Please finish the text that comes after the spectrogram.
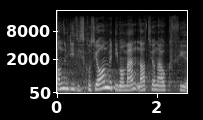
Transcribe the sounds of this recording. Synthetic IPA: ɔnd̪əndiːdiskʰusjoːnvɪɐtɪmːomɛntnɑt͡sjonaːlɡ̥ə̥fyː

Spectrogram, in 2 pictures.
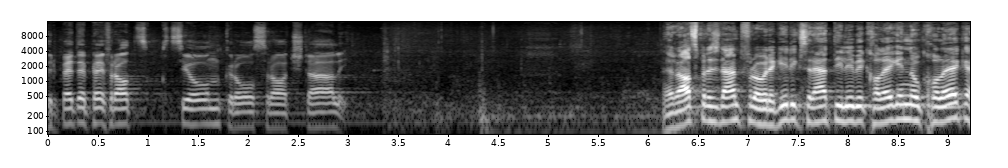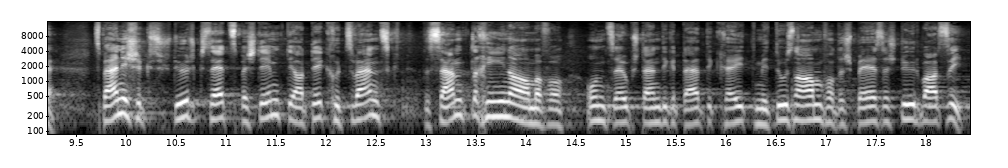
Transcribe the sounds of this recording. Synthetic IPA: fəɾb̥eːd̪eːpeːfɾɑkt͡sjoːnɡ̥ɾoːsɾɑːt̪ʃtæːlḭ | hɛ̰ɾːɑːt̪t͡spɾɛsidæntfɾoʊɾɛɡiːɾɪksɾæːt̪iliːbikχɔleːɡɪnːəʊkχɔleːɡət͡sb̥æːniʃəʃtyːɾksɛt͡sb̥eʃtɪmtiɑɾtɪkχl̩ˠt͡sʋænt͡sk | d̥əsːæmtləχiiːnɑːməfɔ | ʔʊnsɛlpʃtændɪɡətæːtɪkʰχɛɪtmɪtuːsnɑːməfɔd̪əʃpɛːsəʃtyːɾbɑːɾsiː

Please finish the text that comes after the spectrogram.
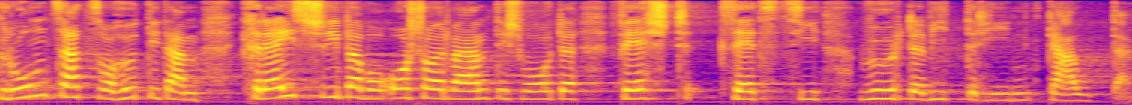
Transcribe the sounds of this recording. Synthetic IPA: ɡ̥ɾʊntsat͡sʋoɦɵtːɪdɛmkχɾɛɪsʃɾiːbəvoʔoʃɔɛɾvæːntɪʃʋɔːɾd̥əfɛʃtksɛt͡stsiːvøɾdəvitəɾhinɡ̥æltə̰

